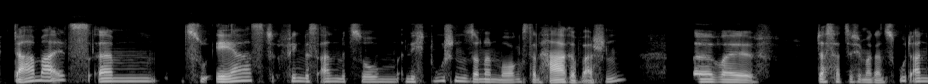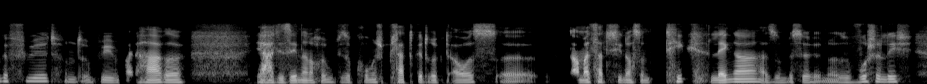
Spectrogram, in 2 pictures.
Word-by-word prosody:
Damals, 175 +4 +4
ähm, 145 +2 +1 0.3
zuerst 150 +9 +3
fing 150 0 -5
das 135 -1 -4
an 135 +1 -2
mit 130 -1 -8
so 120 0 -1
'nem 120 0 -9
nicht 125 +2 -5
duschen, 165 0 -2
sondern 120 -4 -1
morgens 105 +2 -3
dann 100 -1 -4
Haare 100 -3 +7
waschen, 170 - -3 0.7
äh, 125 - +4
f 120 - 0
f - - -11
weil 110 -2 +3 0.6
das - - +1
hat - - -5
sich - - -3
immer 105 -1 -3
ganz 95 +1 0
gut 170 - -5
angefühlt 145 +1 -3
und 110 -2 -8
irgendwie 105 0 -5
meine 100 - -6
Haare, 105 0 +4 0.7
ja, 95 - +6
die 95 - -4
sehen 95 +3 +1
dann 95 -1 0
auch 90 - -8
irgendwie 105 0 -7
so 100 - -5
komisch 105 +1 -3
platt - - 0
gedrückt 100 0 -3
aus, 100 +2 0
äh. - - -6 0.4
Damals - - +4
hatte - - +1
ich - - +3
die - - -3
noch 100 -1 -1
so 100 - 0
'n - - -12
Tick - - -2
länger, 125 +6 +4
also, 100 -2 -5
'n - - -11
bisschen, 95 -1 -3
ne, 105 -2 -8
so 100 0 -9
wuschelig. 125 -1 0
115 Hz, 190 wpm, -25 LUFS, 100-140 Hz, 0.7 s, Haare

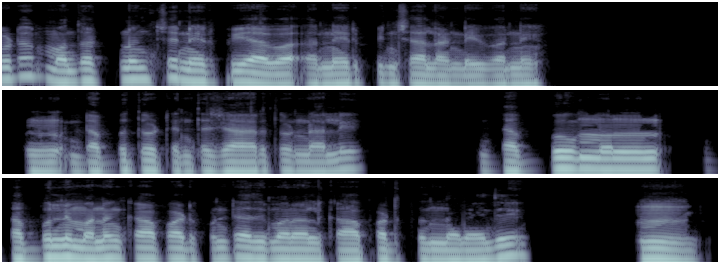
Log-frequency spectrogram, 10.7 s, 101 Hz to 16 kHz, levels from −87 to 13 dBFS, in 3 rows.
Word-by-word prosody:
గూడా 155 +4 -1 0.2
మొదట్నుంచే 145 +5 0
నేర్పియవ 120 -4 +2 0.2
నేర్పించాలండి 105 -3 -1
ఇవన్నీ. 100 +1 -1 1.1
హ్మ్. 105 0 0
డబ్బుతోటి 110 +2 -2
ఎంత 100 +1 -6
జాగ్రత్త 110 +1 0
ఉండాలి? 110 +4 -1 0.8
డబ్బు 110 +4 0 0.2
మున్ 130 0 +4 0.5
డబ్బుల్ని 130 +4 +3
మనం 125 +2 +4
కాపాడుకుంటే 120 0 -1
అది 120 - +2
మనల్ని 110 -1 +2
కాపాడుతుందనేది 105 +4 +1 0.7
హ్మ్. 115 -3 +4
110 Hz, 105 wpm, -22 LUFS, 105-125 Hz, 1.1 s, మున్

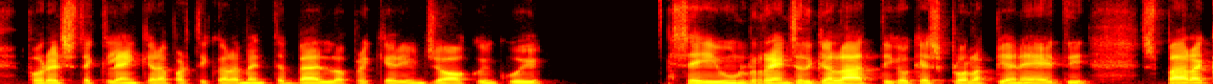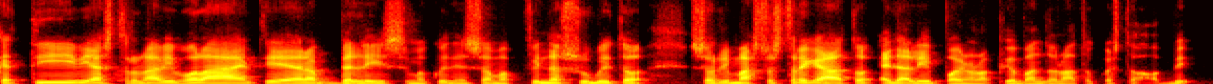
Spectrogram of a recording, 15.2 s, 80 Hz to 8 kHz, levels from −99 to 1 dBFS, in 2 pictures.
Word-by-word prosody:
poi 115 - -3
Ratchet& 115 0 0
Clank 115 0 +2
era 110 0 0
particolarmente 110 0 -3
bello 115 0 +2
perché 110 +1 -7
eri 110 0 -2
in 110 0 -4
gioco 110 +1 0
in 110 - -5
cui 115 -1 -2 0.7
sei 110 -2 0
un 110 0 0
ranger 115 +2 +3
galattico 115 +1 +4
che - - -8
esplora 120 0 -2
pianeti, 125 0 -1 0.3
spara 130 +1 +4
a - - 0
cattivi, 135 +2 -1
astronavi 130 +1 0
volanti, 135 0 +3
era 120 -2 +4
bellissimo. 95 -2 -3
Quindi, 105 0 -9
insomma, 95 -1 -5
fin 120 -1 -3
da 110 -1 +1
subito 115 0 -2 0.2
son 115 - -4
rimasto 110 0 0
stregato 115 -6 +3
e 115 - +3
da 110 - +3
lì 100 0 0
in - - -6
poi 90 - -1
non 90 - -5
ho - - -4
più - - -8
abbandonato 90 -1 -5
questo - - -13
hobby. - - -10
115 Hz, 180 wpm, -26 LUFS, 110-125 Hz, 0.7 s, galattico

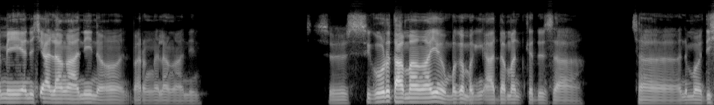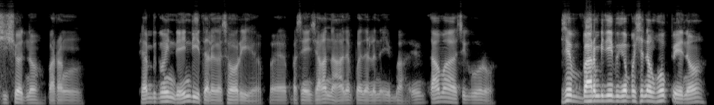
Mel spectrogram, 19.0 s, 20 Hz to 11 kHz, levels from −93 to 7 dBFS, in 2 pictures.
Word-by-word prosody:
may 120 0 +1
ano 120 0 -2
siya - - +2
alanganin, 115 -1 +1
oo, 100 -1 -7
parang 90 0 -10
alanganin. 85 -1 -12 1.5
Sus, 100 0 -12
siguro 135 +9 +1
tama 130 -1 +6
nga 130 +1 +5
'yon, 135 -7 +2
baga 115 +2 -1
maging 105 0 -6
adamant 105 0 -4
ka 100 - -10
do'n 100 0 -10
sa 90 - -7 1.0
sa 100 - -9 0.5
ano 95 - -9
mo 100 +1 -6
desisyon 105 -2 -2
'no, 100 -3 -7
parang 90 -1 -8 0.8
sabi 125 +4 -3
ko, 135 - -7
"Hindi, 135 -6 0
hindi 150 -3 0
talaga, 95 -1 -3
sorry 95 -5 -4
ah, - - -15
pa 95 0 -11
pasensiya 95 +4 -5
ka - - -1
na 90 -3 -5
hanap 95 -2 -7
ka - - -5
na 95 -1 -7
lang 90 - -8
ng 90 -1 -11
iba." 90 0 -11
Ayun, 105 +1 -13
tama 130 +1 -1
siguro. 100 -2 -10 0.9
Kasi 175 +2 +5 0.2
parang 155 +1 +10
binibigyan 160 -1 +5
pa 155 - +2
siya 160 +1 +4
ng 150 - +3
hope, 165 +2 +1
eh 115 - -1
'no? 125 +3 -1
105 Hz, 165 wpm, -22 LUFS, 95-130 Hz, 1.5 s, parang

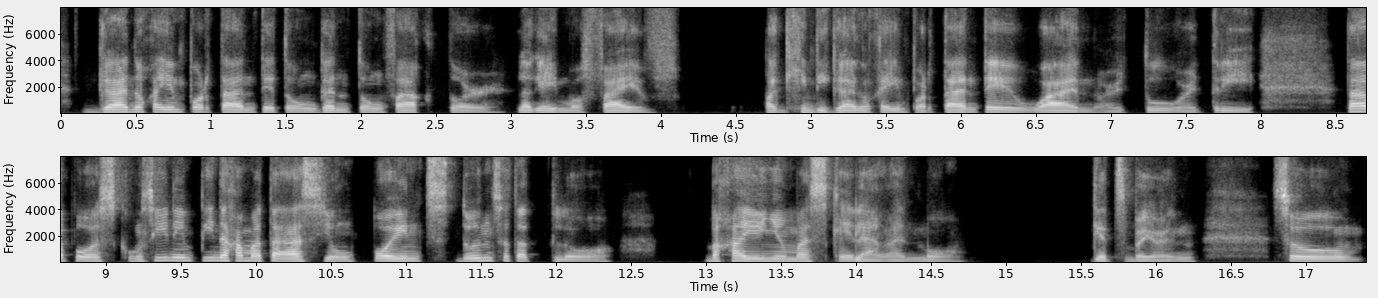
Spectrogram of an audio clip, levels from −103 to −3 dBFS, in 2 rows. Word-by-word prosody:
Gaano 170 +3 +4
ka 180 - -1
importante 155 -2 0
tong 145 -1 -6
gantong 145 0 -3
factor 135 -3 -4
lagay 135 -2 0
mo 130 0 -6
5. 130 -3 +1 0.8
Pag 135 - 0
hindi 150 -1 -3
gaano 140 -1 -1
ka 140 - -2
importante 150 +4 +1
1 135 -2 +1
or 115 0 -14
2 135 -2 -8
or 115 - -12
3 125 -3 -5 0.6
tapos 170 -6 +4
kung 165 - -6
sino 210 +1 +2
'yong 200 - -7
pinakamataas 185 -4 +3
'yong 155 -1 -3 0.2
points 175 -1 +4
do'n 185 +4 0
sa 175 - 0
3 130 -7 -5 0.6
baka 175 +4 +2
yun 175 0 +2
yung 165 - -5
mas 155 -2 +4
kailangan 125 -5 -3
mo. 120 -1 -10 0.9
Gets 150 0 0
ba 125 -4 -2
'yon? 120 +3 -8 0.5
So, 160 -2 +4
150 Hz, 135 wpm, -25 LUFS, 135-170 Hz, 0.9 s, Gaano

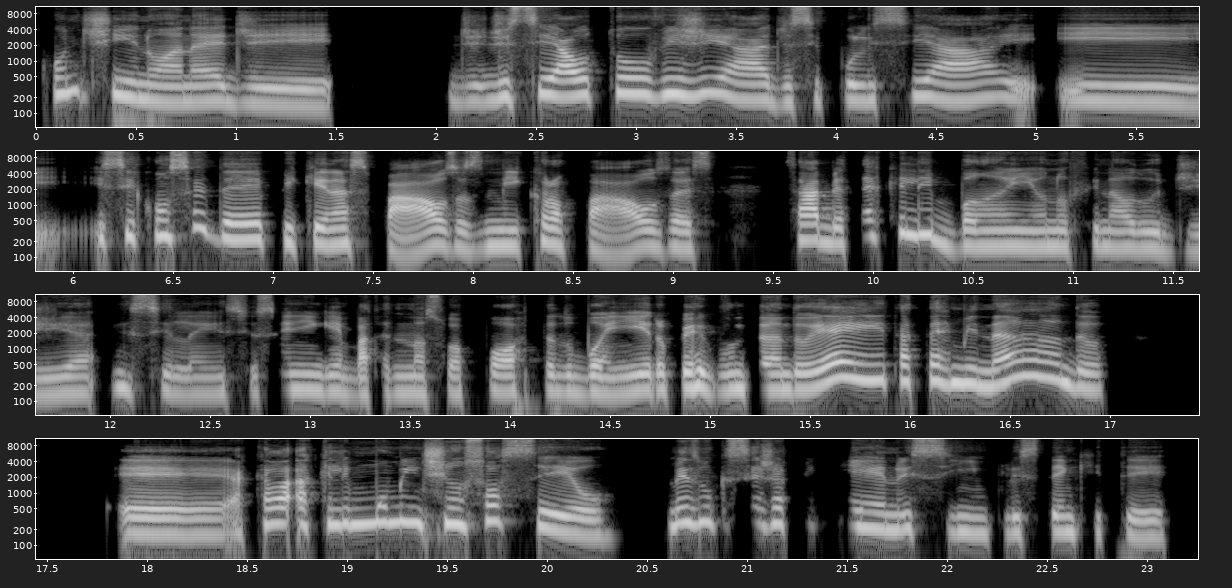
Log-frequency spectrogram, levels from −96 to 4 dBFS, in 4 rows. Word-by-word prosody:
contínua, 210 -9 0
né, 170 +1 0
de 150 -4 -2 0.6
de 170 0 -7
de 195 +3 0
se 230 +4 +2
auto-vigiar, 225 -2 +2
de 165 - -7
se 180 +3 -3
policiar 185 +1 -2
e 205 - -5
e 170 -3 -3 0.2
e - - -4
se 255 - 0
conceder 235 - +2
pequenas 185 -2 +1
pausas, 160 -4 +3
micropausas, 165 -2 -1 0.3
sabe, 215 -3 +4
até 250 +8 -8
aquele 270 +2 +2
banho 165 -2 -1
no 165 0 -1
final 155 -1 -5
do 155 0 -2
dia 140 +2 -6
em 185 - -3
silêncio, 145 -2 -8
sem 170 +3 -8
ninguém 160 -2 -2
batendo 140 +2 -3
na 150 -1 -3
sua 145 - -6
porta 155 +1 -2
do 155 - -4
banheiro, 155 +3 +1
perguntando: 170 0 +1
"E 195 - +5
aí, 265 0 +6
está 250 -1 0
terminando?". 225 - +2 0.9
Eh, 165 -1 +3
aquela 260 +1 +2
aquele 255 0 +1
momentinho 265 -1 +4
só 295 +6 +1
seu, 190 - +1 0.3
mesmo 270 +3 +1
que - - -14
seja 260 -1 -3
pequeno 230 -6 -3
e 205 - -2
simples, 175 -1 -5
tem 180 -1 -2
que 175 - -15
ter. 145 -4 -5
175 Hz, 145 wpm, -23 LUFS, 160-230 Hz, 0.9 s, aí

